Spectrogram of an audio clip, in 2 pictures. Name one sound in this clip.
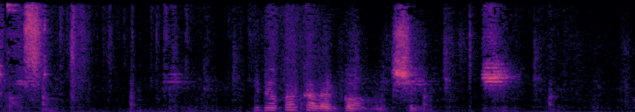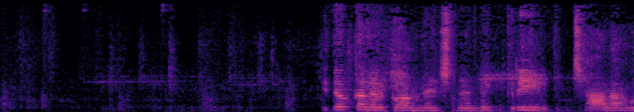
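Fabric rustles as cloth is unfolded and handled.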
